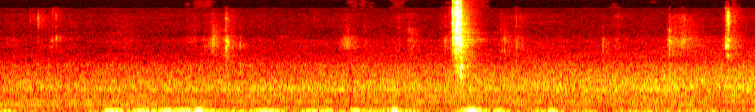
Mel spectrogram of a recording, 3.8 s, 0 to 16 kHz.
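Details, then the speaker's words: Norcold 1200 RV refrigerator after replacing a failed, corroded control board (NOCO error): on unplugging AC power, one sharp click and igniter ticking over a faint hum as it switches normally to gas mode and lights. "my click listen for a flame I hear the ticking and if we look we look in there we see a flame so that's good"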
